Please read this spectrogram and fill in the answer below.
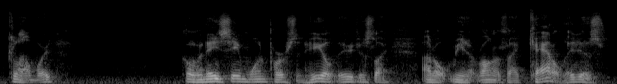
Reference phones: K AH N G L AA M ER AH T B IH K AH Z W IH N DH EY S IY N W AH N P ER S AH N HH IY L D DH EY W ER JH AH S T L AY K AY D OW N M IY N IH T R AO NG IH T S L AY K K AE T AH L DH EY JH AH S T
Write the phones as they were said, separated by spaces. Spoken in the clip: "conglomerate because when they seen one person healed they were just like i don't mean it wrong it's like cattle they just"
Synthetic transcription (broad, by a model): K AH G L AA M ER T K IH AH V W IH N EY S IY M W AH N P ER S AH N HH IY L D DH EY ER JH AH S T L AY K AY D OW N M IY N IH T R AO NG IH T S L AY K K AE T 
